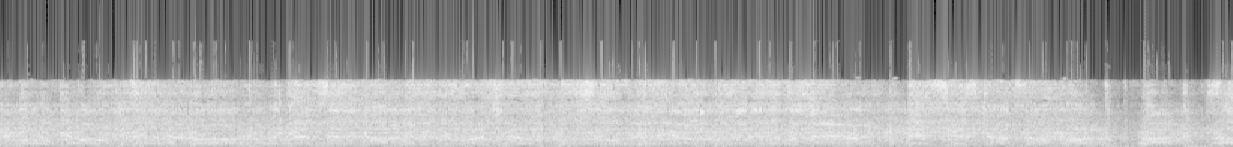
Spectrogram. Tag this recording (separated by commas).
Music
